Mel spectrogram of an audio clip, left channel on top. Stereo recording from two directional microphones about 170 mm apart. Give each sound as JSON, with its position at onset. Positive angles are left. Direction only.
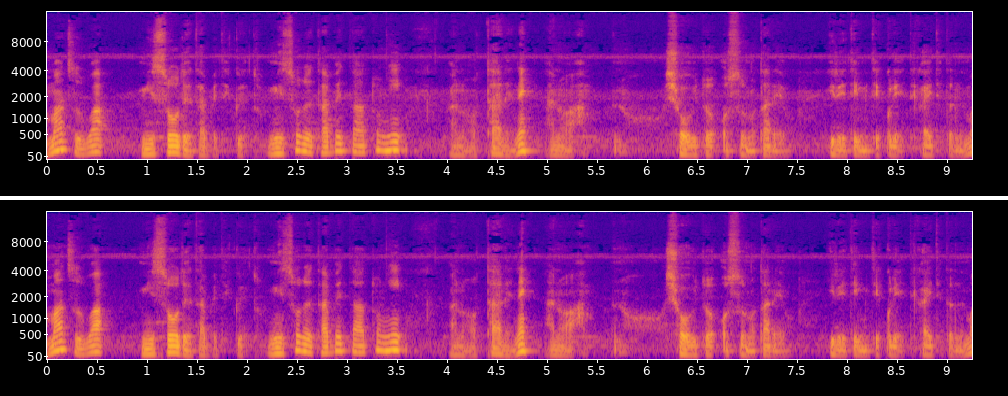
{"t": 0.0, "sound": "speech", "side_deg": -20}
{"t": 2.2, "sound": "speech", "side_deg": -25}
